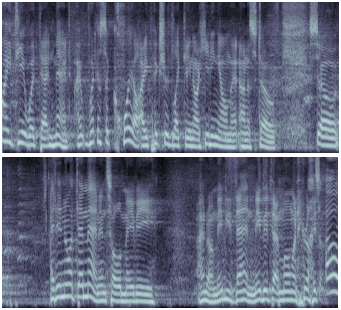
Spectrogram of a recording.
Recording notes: from a Raconteur event recorded at The Preservery on September 14th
